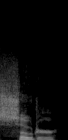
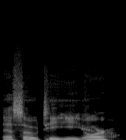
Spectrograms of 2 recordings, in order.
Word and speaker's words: Soter: It could be coming out soon, but it's the Spartan Knives Soter. I think that's how you pronounce it. It's Soter.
